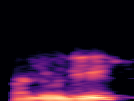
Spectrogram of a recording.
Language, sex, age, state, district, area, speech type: Hindi, male, 18-30, Rajasthan, Karauli, rural, conversation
